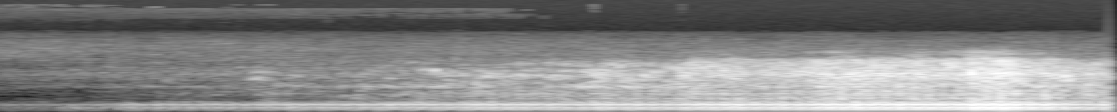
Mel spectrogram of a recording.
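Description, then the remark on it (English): A car engine hums steadily with strong low harmonics as the car is driven out into the country, growing gradually louder as if accelerating, with no voices present. “I'll tell you the story as we drive to our destination.”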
